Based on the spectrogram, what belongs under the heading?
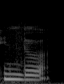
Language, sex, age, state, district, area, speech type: Santali, female, 18-30, West Bengal, Birbhum, rural, spontaneous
